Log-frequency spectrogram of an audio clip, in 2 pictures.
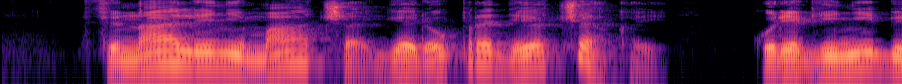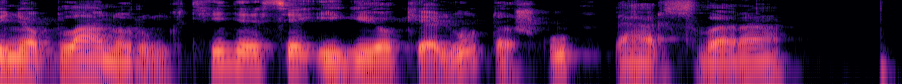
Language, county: Lithuanian, Utena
